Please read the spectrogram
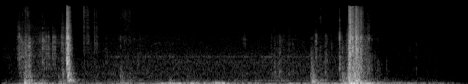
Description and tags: Car door slam
Car door open and closes in the rain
